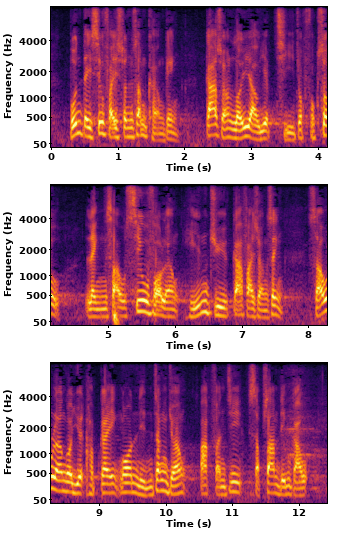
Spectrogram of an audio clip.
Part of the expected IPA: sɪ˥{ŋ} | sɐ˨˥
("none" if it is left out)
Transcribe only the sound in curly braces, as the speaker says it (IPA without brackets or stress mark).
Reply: ŋ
